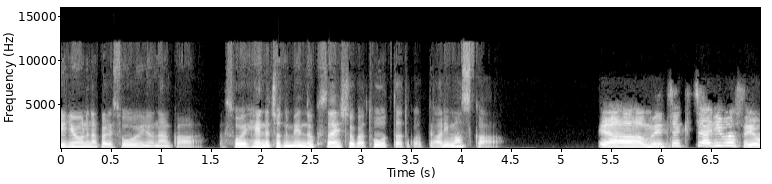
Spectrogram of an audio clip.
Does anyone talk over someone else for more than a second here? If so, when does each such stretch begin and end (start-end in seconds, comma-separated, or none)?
none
